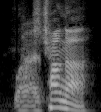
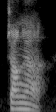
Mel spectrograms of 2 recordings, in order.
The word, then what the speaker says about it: Chang'e: Is because she is Zhang-Yi, or Chang'e. – Chang'e.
